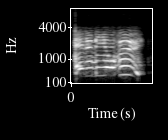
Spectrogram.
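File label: enemy detected, mood high, French; War Thunder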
